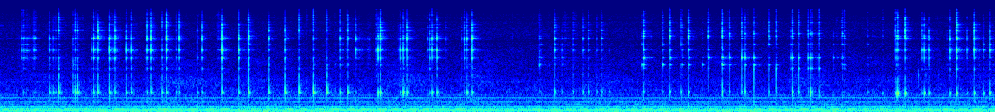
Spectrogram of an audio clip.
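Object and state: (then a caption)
Glazed ceramic boot figurine. A small, hollow, pinkish-cream glazed ceramic boot-shaped ornament is tapped and traced with long nails and fingertips. Dozens of quick, bright clinking taps with very short ring come in irregular bursts over a steady low hum.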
